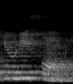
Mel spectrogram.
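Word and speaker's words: cuneiform: known as uniforms cryptic remember how to pronounce also cuny form uniform is the script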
